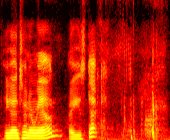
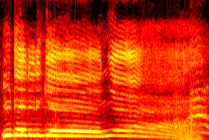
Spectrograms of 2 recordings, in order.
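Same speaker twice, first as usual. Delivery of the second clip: higher, louder, slow delighted shout; overjoyed dad celebrating; thrilled cheer; 11 semitones higher, 3 dB louder, much slower than usual. Real, not acted. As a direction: burst out cheering the shot. Toddler scores again.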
